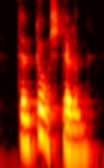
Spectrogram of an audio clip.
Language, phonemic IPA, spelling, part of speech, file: Dutch, /tɛnˈtonstɛlə(n)/, tentoonstellen, verb, Nl-tentoonstellen.ogg
- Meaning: to exhibit, to display, to show to the public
